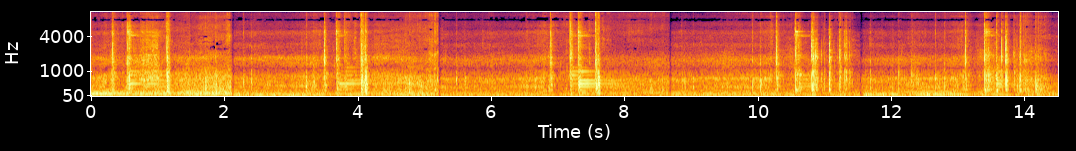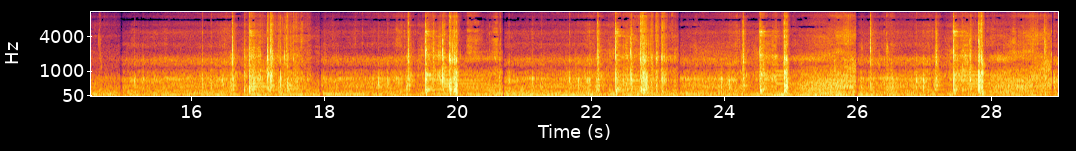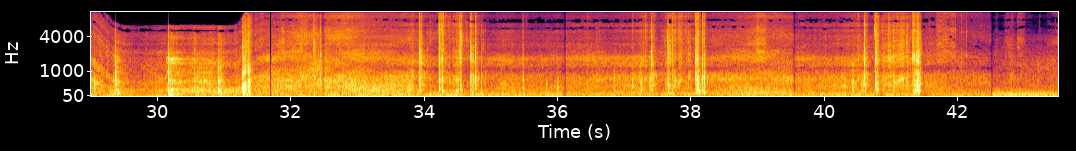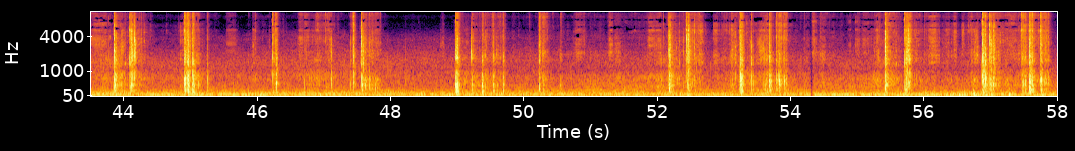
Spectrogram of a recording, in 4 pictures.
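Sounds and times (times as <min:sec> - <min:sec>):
skateboard tail popping: 0:00.0 - 0:29.5, 0:30.2 - 0:47.8, 0:48.8 - 0:58.0
skateboard grinding on metal bar: 0:00.0 - 0:44.3
skateboard wheels rolling: 0:00.0 - 0:58.0
skateboard landing on concrete: 0:03.2 - 0:05.6, 0:09.9 - 0:17.9, 0:18.5 - 0:29.5, 0:30.9 - 0:36.2, 0:43.6 - 0:45.4, 0:48.9 - 0:50.4, 0:55.0 - 0:58.0.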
